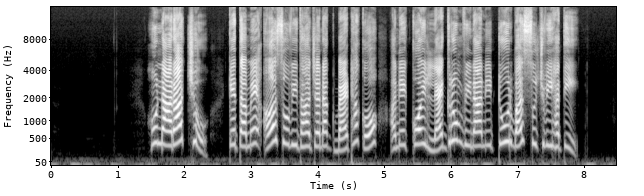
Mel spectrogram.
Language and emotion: Gujarati, angry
